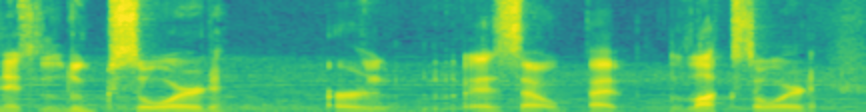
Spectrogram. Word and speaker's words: Luxord: to I like Lux sword or I say Lux sword still I know the official pronunciation is Luke sword or so but Lux sword uh was his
